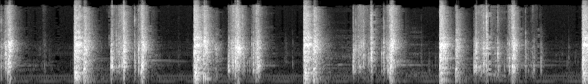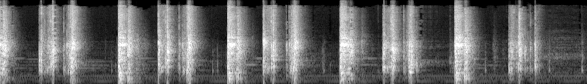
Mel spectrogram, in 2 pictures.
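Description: An Apex Legends toy foam dart blaster being primed and fired repeatedly, giving loud, close, snappy cracks in a steady series of about twenty, with brief mechanical slides between shots.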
